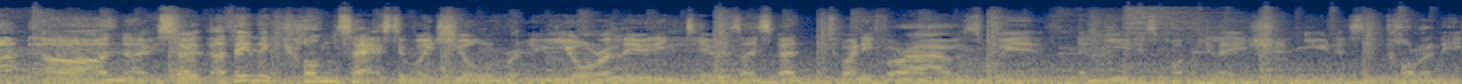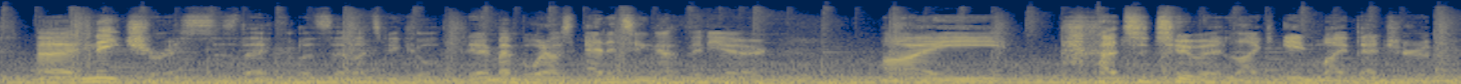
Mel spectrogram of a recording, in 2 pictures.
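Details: Adult male speaker; normal speech.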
